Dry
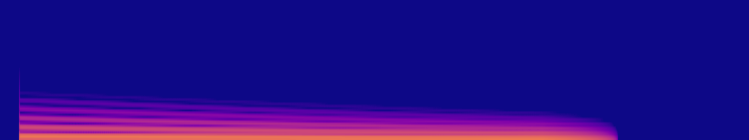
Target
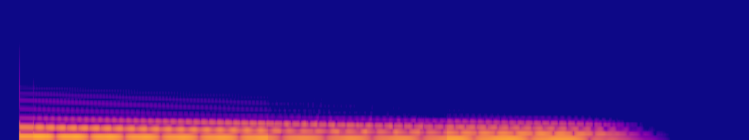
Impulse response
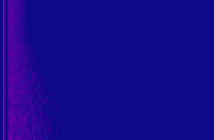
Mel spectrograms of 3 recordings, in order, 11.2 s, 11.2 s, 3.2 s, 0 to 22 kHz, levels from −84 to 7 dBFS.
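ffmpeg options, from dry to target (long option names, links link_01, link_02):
-filter_complex "[0:a]firequalizer=gain_entry='entry(110,0);entry(170,13);entry(240,4);entry(470,11);entry(720,-21);entry(1100,-3);entry(1700,5)':delay=0.05:min_phase=1,asplit=2[link_01][link_02];[link_02]adelay=203,lowpass=frequency=810:poles=1,volume=-4dB,asplit=2[link_03][link_04];[link_04]adelay=203,lowpass=frequency=810:poles=1,volume=0.28,asplit=2[link_05][link_06];[link_06]adelay=203,lowpass=frequency=810:poles=1,volume=0.28,asplit=2[link_07][link_08];[link_08]adelay=203,lowpass=frequency=810:poles=1,volume=0.28[link_09];[link_01][link_03][link_05][link_07][link_09]amix=inputs=5:normalize=0,asettb=1/sr,asplit=3[link_10][link_11][link_12];[link_10]atrim=end=4.014[link_13];[link_11]atrim=start=4.01:end=6.7,asetpts=PTS-STARTPTS,afade=type=in:duration=0.004:curve=qsin,afade=type=out:start_time=2.686:duration=0.004:curve=qsin,flanger=delay=5.8:depth=3.5:regen=61:speed=1.2:shape=sinusoidal[link_14];[link_12]atrim=start=6.696[link_15];[link_13][link_14]acrossfade=duration=0.004:curve1=hsin:curve2=qsin[link_16];[link_16][link_15]acrossfade=duration=0.004:curve1=qsin:curve2=hsin,volume=7dB"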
